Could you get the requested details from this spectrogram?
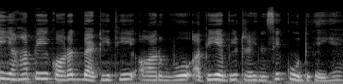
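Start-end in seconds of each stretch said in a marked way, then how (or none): none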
